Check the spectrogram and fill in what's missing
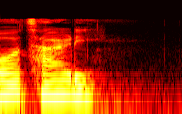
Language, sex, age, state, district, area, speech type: Nepali, male, 18-30, West Bengal, Darjeeling, rural, read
